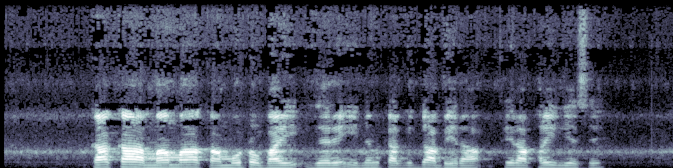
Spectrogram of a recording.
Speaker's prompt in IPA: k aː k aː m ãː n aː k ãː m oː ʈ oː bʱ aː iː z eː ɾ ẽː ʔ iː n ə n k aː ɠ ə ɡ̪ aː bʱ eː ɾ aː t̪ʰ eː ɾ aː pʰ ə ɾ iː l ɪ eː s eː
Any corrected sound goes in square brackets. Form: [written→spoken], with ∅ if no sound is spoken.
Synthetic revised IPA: k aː k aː m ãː [n→m] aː k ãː m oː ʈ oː bʱ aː iː z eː ɾ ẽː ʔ iː n ə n k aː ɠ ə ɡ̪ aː bʱ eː ɾ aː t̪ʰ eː ɾ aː pʰ ə ɾ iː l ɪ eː s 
